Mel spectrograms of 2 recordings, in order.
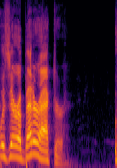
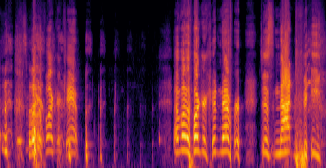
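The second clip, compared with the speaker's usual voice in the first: higher, tearful with laughter; laughing helplessly; 9 semitones higher, 7 dB louder than usual. Real, not acted. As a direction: barely get the words out for laughing. Cracking up over the impression.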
